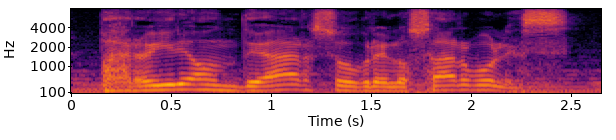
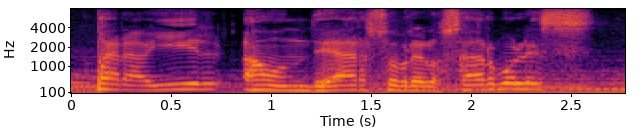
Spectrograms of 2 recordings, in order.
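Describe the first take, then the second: The two takes are said the same way.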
